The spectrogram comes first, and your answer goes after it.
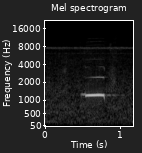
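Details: Lucie, a baby monkey, cries out for milk: one loud, steady, whistle-like note lasting about a third of a second against a quiet background with a faint constant high hiss.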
